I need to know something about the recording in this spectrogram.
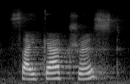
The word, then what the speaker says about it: psychiatrist: again pneumonia some psychology psychiatrist psychedelic and psychosis in all of these six words the P is going to be silent now when we come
